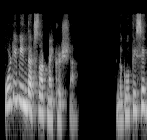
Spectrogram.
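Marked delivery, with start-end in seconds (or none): 0.1-1.6 higher, louder puzzled protest; more puzzled. Acted. Puzzled mother answers the gopis' claim, baffled and protesting. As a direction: question it in mild, baffled disbelief. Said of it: "She gets even more puzzled".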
